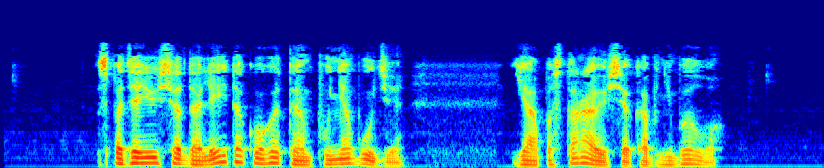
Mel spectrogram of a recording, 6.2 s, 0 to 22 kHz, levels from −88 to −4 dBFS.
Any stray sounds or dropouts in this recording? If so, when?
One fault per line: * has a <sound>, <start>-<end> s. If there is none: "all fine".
all fine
